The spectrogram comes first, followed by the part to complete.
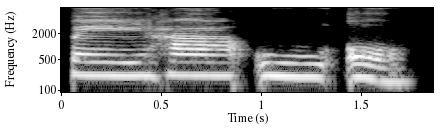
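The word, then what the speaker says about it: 坡: Jadi P itu bacanya PHUO supaya bagus ya. Singapura memang dia harus PHUO. Kalau nggak kita bingung ya.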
